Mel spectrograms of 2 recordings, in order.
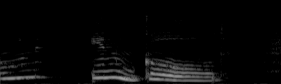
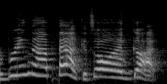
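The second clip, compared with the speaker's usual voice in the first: much higher, much louder plea; desperate shout; 8 semitones higher, 10 dB louder than usual. A narrator's reading. Prisoner shouts after the rat for his cloth, desperate. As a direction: scream it after the thief. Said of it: "shouted the prisoner".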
